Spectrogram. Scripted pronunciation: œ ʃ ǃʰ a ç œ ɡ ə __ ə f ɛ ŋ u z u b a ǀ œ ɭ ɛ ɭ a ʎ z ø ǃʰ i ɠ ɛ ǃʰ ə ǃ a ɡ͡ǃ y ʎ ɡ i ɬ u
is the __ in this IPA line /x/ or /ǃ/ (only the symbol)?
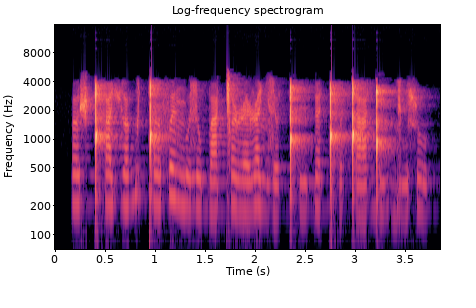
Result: ǃ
